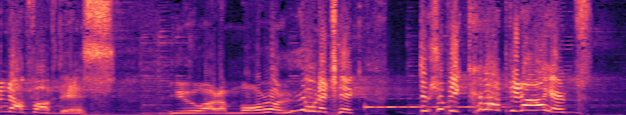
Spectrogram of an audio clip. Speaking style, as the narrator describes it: The crowd barks like a mob of seals

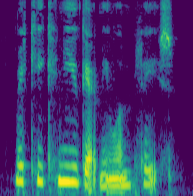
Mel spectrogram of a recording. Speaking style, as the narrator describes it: He sighed

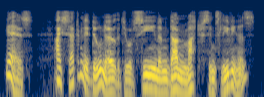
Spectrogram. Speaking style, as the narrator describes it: he said quietly

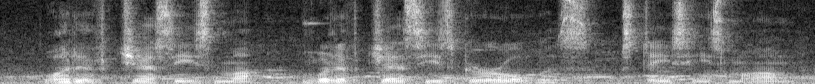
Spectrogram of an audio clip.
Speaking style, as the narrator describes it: whisper

